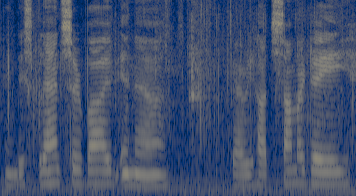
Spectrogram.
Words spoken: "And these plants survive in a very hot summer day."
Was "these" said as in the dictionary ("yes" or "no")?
no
